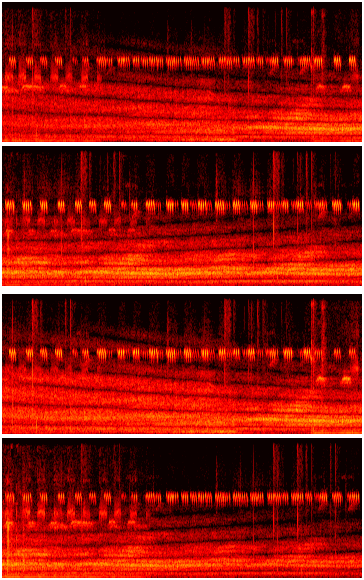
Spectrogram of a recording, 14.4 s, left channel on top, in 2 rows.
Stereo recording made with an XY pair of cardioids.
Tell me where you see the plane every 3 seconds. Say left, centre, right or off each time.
right, right, centre, left, left.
